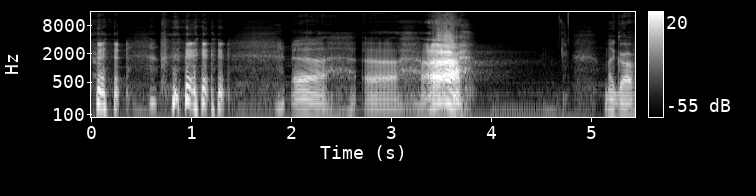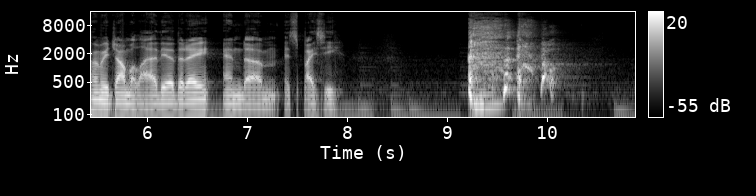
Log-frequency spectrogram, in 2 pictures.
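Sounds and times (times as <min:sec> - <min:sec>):
speech: 0:00.0 - 0:03.9, 0:05.1 - 0:08.0
person coughing: 0:09.2 - 0:10.3.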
